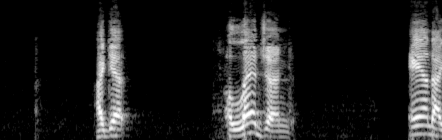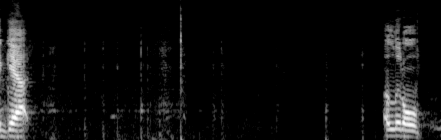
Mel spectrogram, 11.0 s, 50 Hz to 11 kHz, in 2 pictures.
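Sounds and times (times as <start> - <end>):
faint clicks and taps: 6.0 - 10.9.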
